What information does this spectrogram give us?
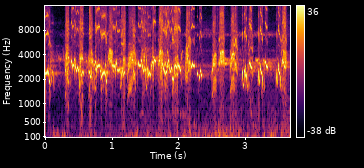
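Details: Sooty-headed bulbul lure sound, presented as very sensitive: loud, choppy chirps and squeaky twisting notes in clustered bursts, with short breaks between groups.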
